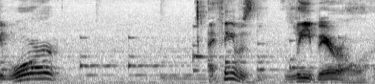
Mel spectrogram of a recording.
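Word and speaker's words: Liberl: since formally apologized to Liberal, calling the war... I think it was liberal. I think it's a hard E, if I remember how the folks on the train were pronouncing it earlier.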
